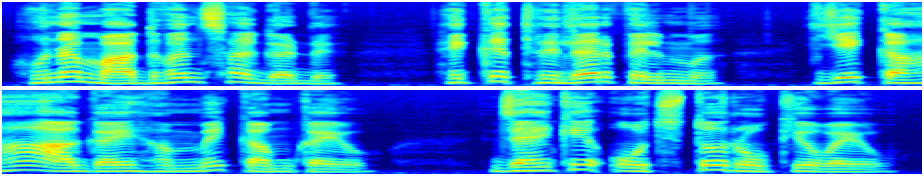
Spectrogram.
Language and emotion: Sindhi, neutral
